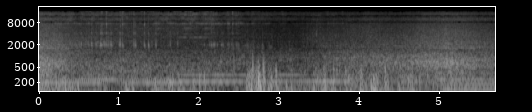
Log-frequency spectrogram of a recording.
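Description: Wind buffeting the microphone over breaking surf, with a sharp thump about two and a half seconds in.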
